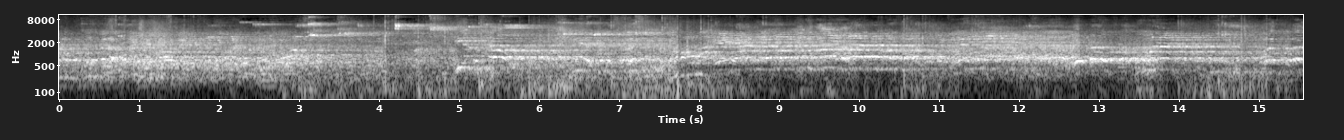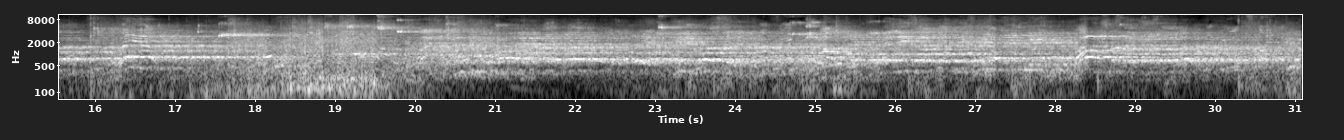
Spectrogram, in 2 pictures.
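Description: Futsal match play in a sports hall: a ball being kicked and bouncing on the court floor again and again, with players' shouts and calls, all echoing in the large hall.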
